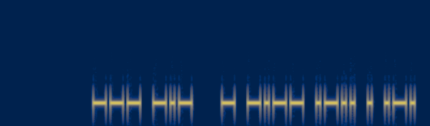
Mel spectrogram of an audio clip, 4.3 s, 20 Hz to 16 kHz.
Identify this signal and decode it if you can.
Morse code, heard as a keyed tone, about 28 wpm, 700 Hz. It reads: OK TYLER
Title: Practice QSO - Exchange 3 - More Info - 28wpm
